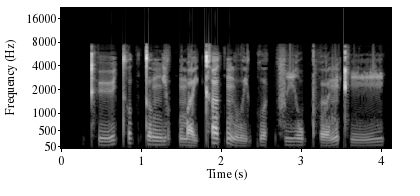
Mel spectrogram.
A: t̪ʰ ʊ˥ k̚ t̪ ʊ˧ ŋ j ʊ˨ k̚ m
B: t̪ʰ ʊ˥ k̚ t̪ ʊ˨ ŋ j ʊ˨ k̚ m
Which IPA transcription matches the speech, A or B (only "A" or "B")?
A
